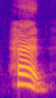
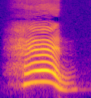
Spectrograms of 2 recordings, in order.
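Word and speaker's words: hen: भी बोल सकते हैं कैसे बोलोगे हैन हैन हैन हेन नहीं बड़े ए की मात्रा हैन हैन मतलब मुर्गी हैन मतलब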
